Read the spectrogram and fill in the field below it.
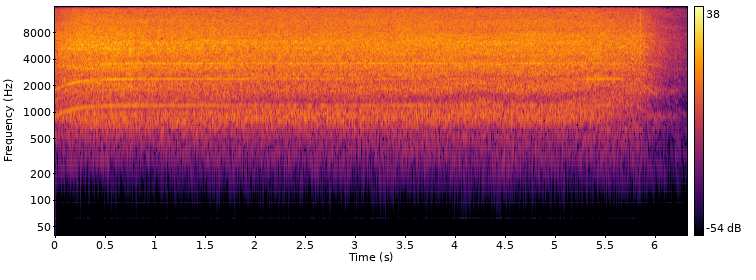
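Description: A hair dryer blows loud and close in a steady whirring rush, used to blow loose lash fibers away, then cuts off near the end, with no talk.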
